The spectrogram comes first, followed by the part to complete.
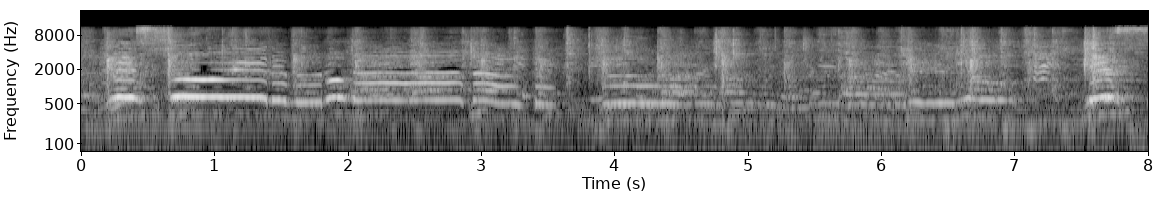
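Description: Acoustic guitar strummed while voices sing a worship song in long held notes, with hands clapping along to the beat.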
